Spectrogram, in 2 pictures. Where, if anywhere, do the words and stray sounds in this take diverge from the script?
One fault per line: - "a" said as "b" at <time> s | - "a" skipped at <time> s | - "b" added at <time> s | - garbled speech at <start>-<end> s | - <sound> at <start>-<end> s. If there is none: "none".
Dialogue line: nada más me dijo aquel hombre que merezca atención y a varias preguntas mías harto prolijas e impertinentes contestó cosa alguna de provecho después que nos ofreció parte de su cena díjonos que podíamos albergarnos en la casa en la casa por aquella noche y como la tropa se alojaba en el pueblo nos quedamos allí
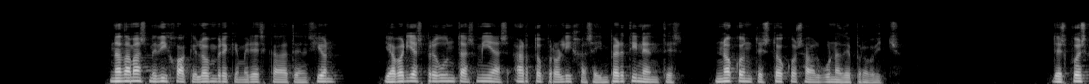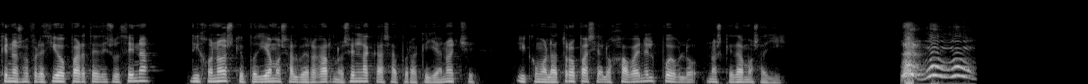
- "no" added at 7.2 s
- "en la casa" skipped at 14.9 s
- bark at 19.9-20.7 s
